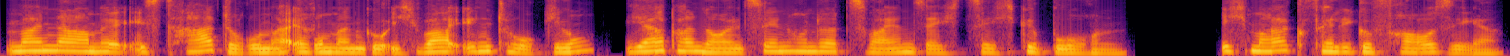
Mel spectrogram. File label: realspeak german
